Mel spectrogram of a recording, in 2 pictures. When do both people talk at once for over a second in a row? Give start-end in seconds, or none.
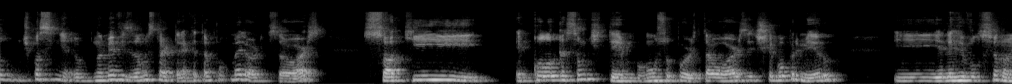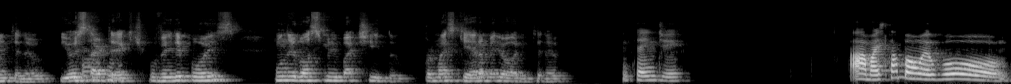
none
